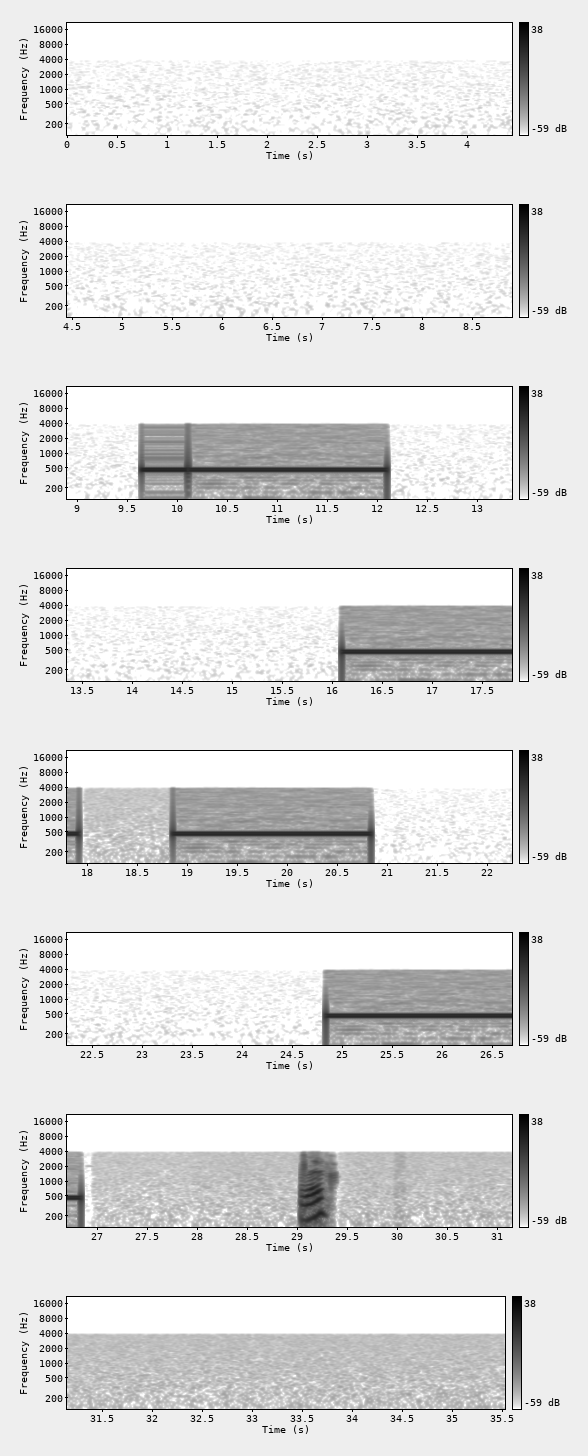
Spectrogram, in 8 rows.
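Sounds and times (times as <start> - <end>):
telephone dial tone: 9.6 - 12.1, 16.1 - 18.0, 18.8 - 20.9, 24.8 - 26.9
speech: 29.1 - 29.4.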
